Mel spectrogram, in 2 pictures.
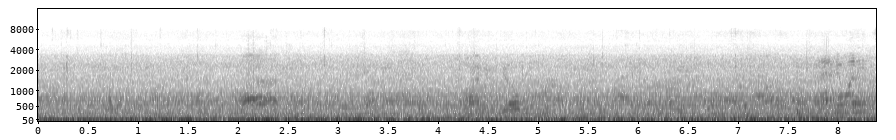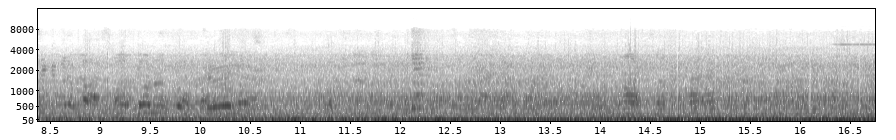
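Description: A crowd of people chatters and murmurs on a busy street.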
